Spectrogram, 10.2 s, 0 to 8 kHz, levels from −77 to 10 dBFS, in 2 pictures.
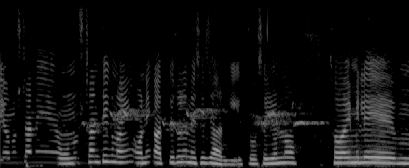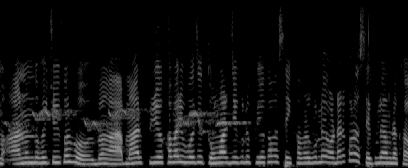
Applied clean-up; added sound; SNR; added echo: classical method spectral subtraction.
